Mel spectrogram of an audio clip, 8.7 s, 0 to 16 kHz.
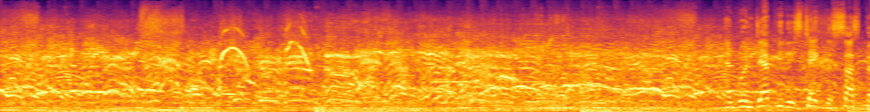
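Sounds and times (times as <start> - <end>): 
dense crowd of demonstrators shouting angrily at police: 0.0 - 8.6
raised voices: 0.0 - 8.6
speech: 7.4 - 8.6.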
